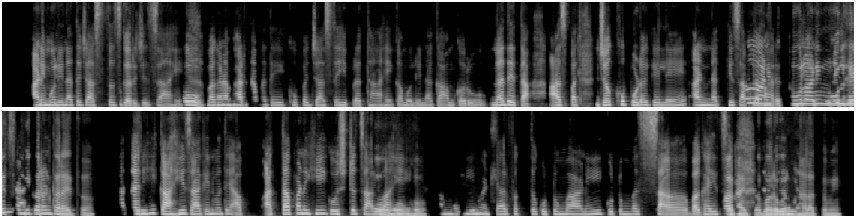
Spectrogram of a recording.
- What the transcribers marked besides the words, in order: other noise
- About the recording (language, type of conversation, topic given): Marathi, podcast, कुटुंब आणि करिअर यांच्यात कसा समतोल साधता?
